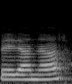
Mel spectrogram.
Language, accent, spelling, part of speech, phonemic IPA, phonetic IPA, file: Armenian, Eastern Armenian, վերանալ, verb, /veɾɑˈnɑl/, [veɾɑnɑ́l], Hy-վերանալ.ogg
- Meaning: 1. to go up 2. to disappear 3. to perform the process of abstraction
